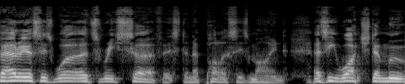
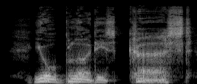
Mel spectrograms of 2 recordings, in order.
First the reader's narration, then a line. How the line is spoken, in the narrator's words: Apollos snarled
